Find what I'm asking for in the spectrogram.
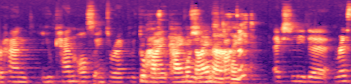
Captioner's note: device speaking in German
